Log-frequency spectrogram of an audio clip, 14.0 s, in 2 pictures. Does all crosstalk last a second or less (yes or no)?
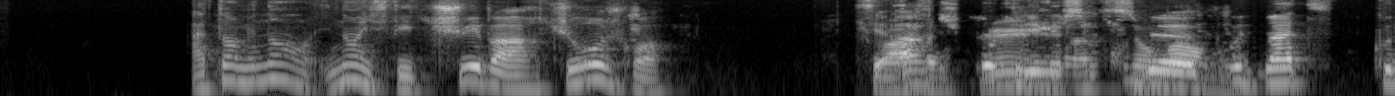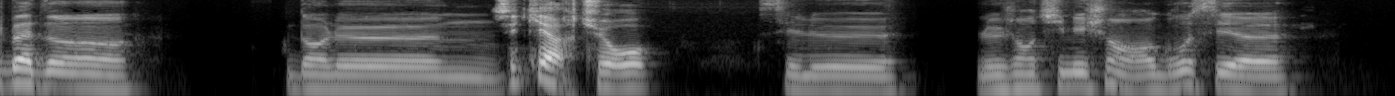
no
